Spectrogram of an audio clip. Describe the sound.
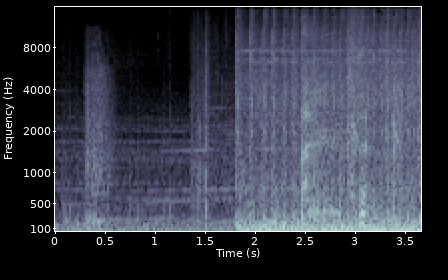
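Video game gunfire bursts in abruptly after a couple of quieter thuds, becoming a loud, continuous, crackling barrage of shots.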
